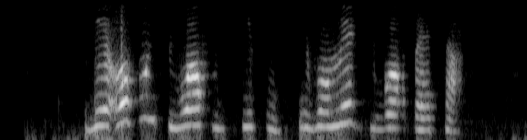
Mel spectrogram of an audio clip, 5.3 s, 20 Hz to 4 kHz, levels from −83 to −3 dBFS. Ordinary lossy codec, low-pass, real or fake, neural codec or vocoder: MP3, 32 kbps; 3.6 kHz; fake; codec, 16 kHz in and 24 kHz out, 1 kbps, XY-Tokenizer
